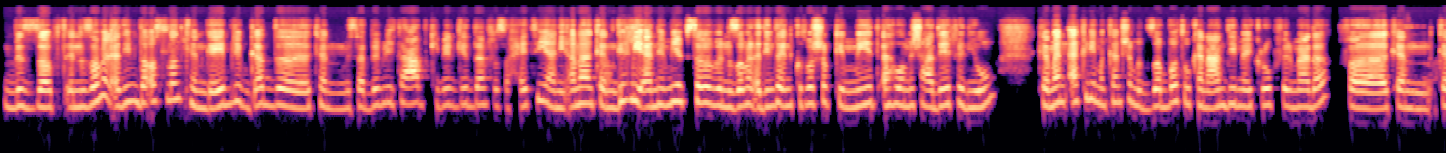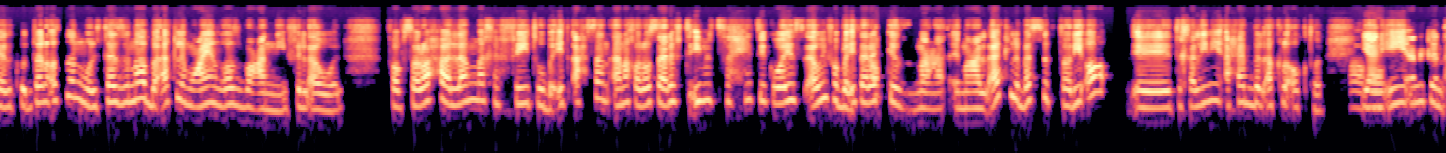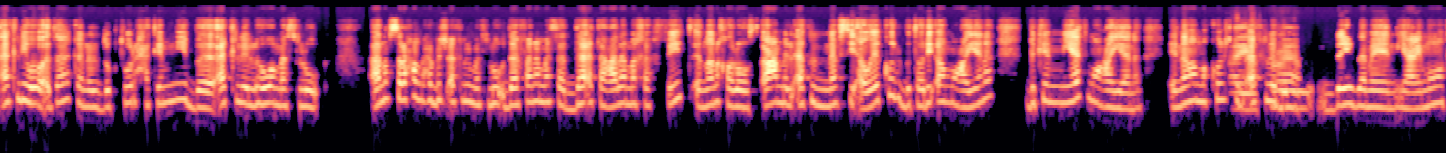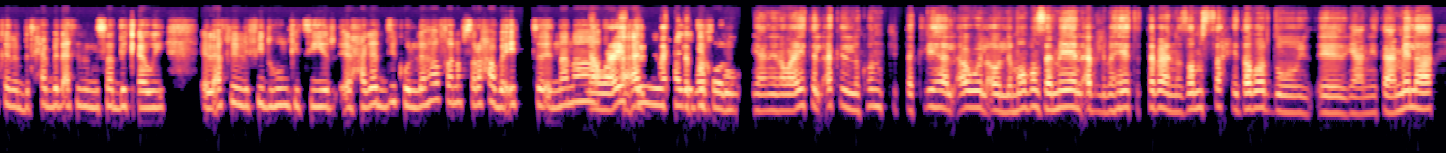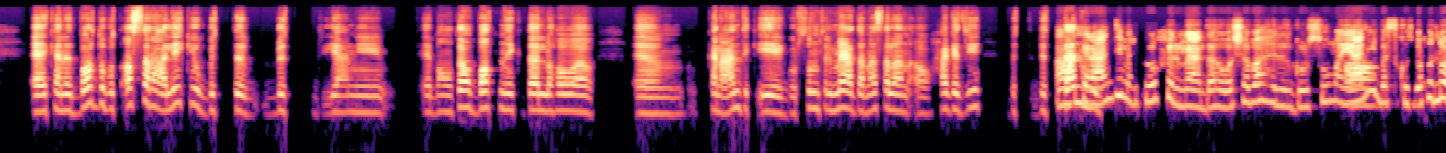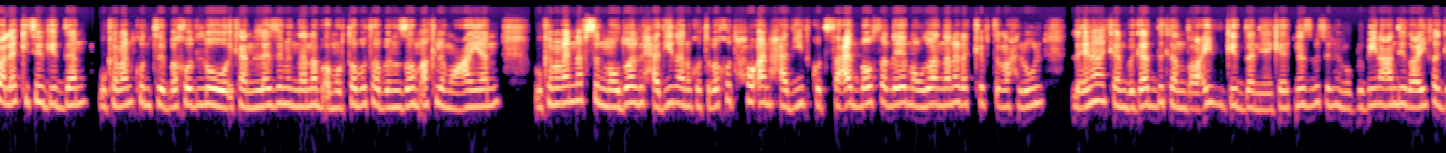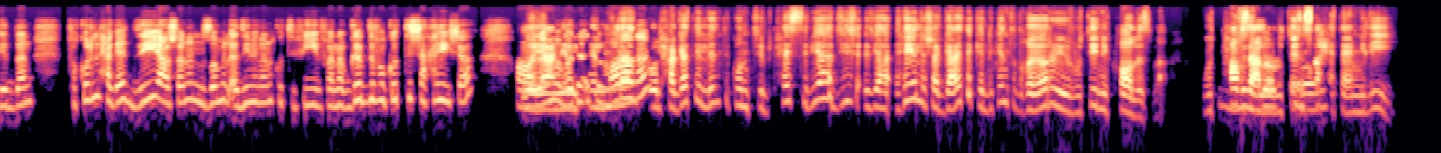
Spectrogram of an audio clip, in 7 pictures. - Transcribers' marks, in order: tapping; laughing while speaking: "جالي أنيميا"; other background noise; laughing while speaking: "ما كنتش عايشة"; in English: "روتينِك"; in English: "روتين"
- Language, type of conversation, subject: Arabic, podcast, إزاي بيكون روتينك الصحي الصبح؟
